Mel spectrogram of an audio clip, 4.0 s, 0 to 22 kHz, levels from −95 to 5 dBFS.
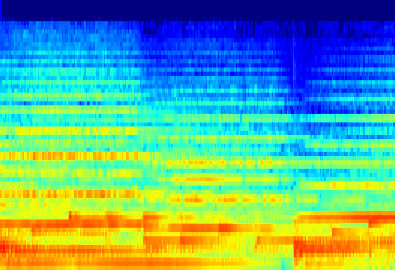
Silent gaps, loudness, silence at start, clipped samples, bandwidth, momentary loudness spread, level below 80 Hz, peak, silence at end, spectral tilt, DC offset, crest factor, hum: none; -16 LUFS; 0 s; under 0.1%; 13.5 kHz; 5 LU; -34 dBFS; -2 dBFS; 0 s; -6 dB/octave; under 0.1%; 14 dB; none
